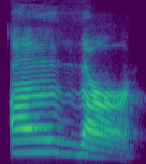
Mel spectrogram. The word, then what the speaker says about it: other: Number 10, we have the word other, and that is with that voiced TH sound. So for that voiced TH, Your tongue has to be out of your mouth so that air can move over the top of your tongue.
